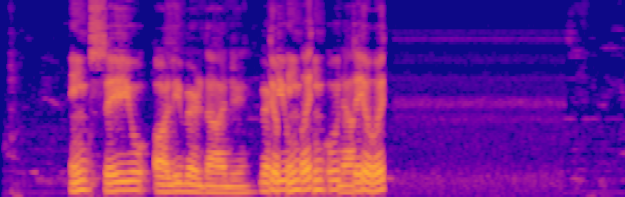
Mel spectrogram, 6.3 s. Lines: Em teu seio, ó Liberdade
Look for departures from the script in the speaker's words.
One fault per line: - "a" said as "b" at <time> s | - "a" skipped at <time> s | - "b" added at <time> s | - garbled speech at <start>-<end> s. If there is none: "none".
- "teu" skipped at 0.9 s
- garbled speech at 2.6-3.9 s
